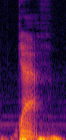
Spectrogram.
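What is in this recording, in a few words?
"gaffe", American English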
